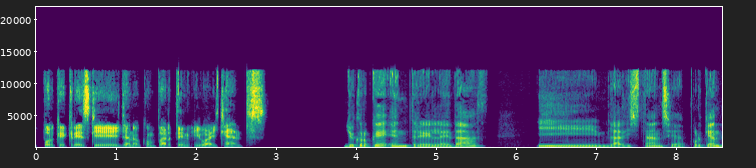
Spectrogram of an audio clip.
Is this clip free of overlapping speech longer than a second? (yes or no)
yes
